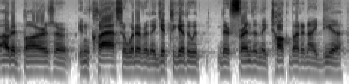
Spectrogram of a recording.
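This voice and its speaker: A man in his thirties, from Zimbabwe, giving a casual conference talk on stage with many fillers and restarts. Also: on the low side. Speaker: conference speaker.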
